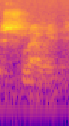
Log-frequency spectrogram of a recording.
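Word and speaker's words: Slaithwaite: called slow it slwe it's spelled but they pronounce it slowet and it's a ro singles radio school I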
